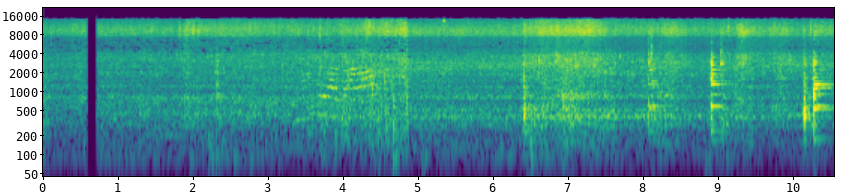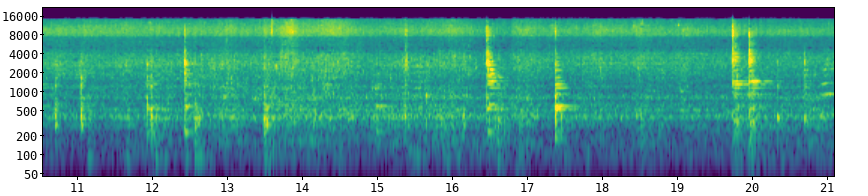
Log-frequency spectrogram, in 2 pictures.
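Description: Chicken biryani masala sizzling steadily as it fries in oil in a metal pot, stirred with a wooden spatula. It is at the bhuna stage, fried until the oil has risen to the top. From about eight seconds in, the spatula scrapes and knocks against the pot, several knocks ringing briefly.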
